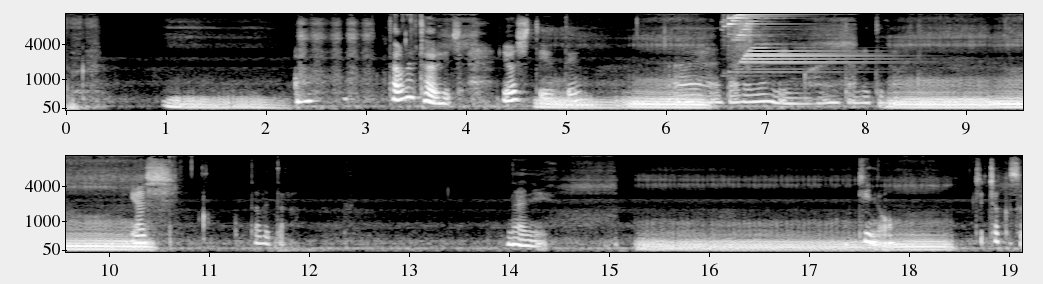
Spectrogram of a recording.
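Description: A dog growls low and rumbling, close by.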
